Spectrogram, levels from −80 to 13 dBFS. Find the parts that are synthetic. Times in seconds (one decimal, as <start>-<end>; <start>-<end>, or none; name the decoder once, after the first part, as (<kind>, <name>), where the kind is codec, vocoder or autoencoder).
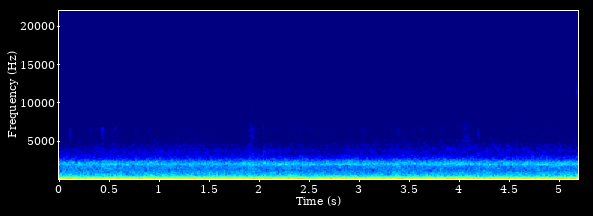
0.5-2.9 (autoencoder, DAC-VAE)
